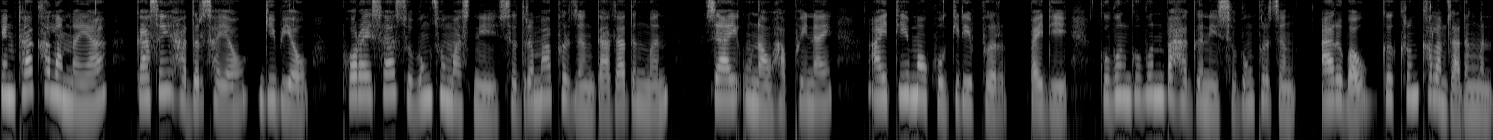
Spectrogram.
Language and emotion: Bodo, neutral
